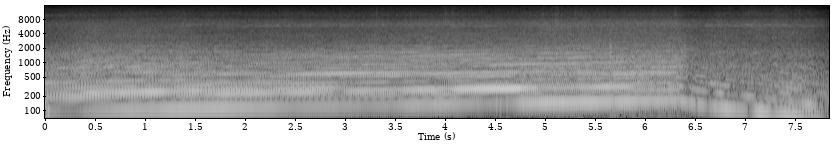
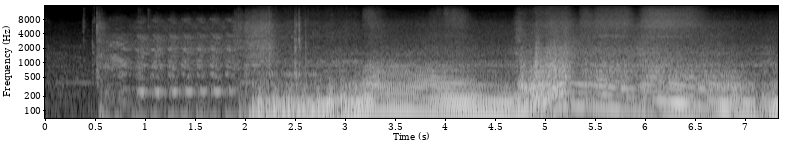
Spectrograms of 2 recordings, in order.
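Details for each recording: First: J-swapped Acura TSX Type S (CL9) on a dyno run: engine climbs hard through a rising howl, turns rough near the top and drops back, breaking up at high RPM like a miss; air-fuel ratios fine, voltage above 12 V, owners suspect a bad coil. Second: J-swapped Acura TSX Type S (CL9) started: starter whirs briefly, engine catches and settles into a strong, even idle with blips; runs clean, no codes besides O2; normal start.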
